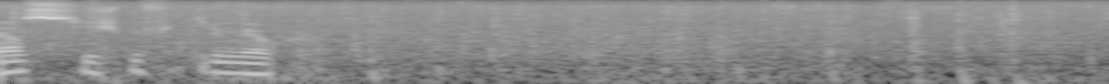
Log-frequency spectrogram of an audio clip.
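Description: Footsteps run over wet ground.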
